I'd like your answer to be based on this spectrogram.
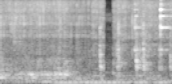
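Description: Soft sizzling of cumin and mustard seeds in hot oil, fairly quiet and close, with a few brief clinks and stirring noises.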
